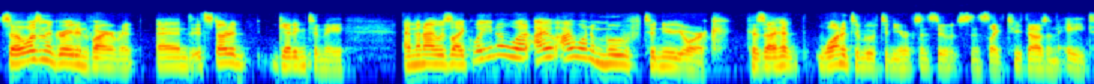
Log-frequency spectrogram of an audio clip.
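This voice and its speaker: A man with an American accent talks at a fairly quick pace in an unremarkable speaking voice. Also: fairly high pitch for a man, big swings in loudness. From US, Miami. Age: 40s. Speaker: indie game developer. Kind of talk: interview.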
